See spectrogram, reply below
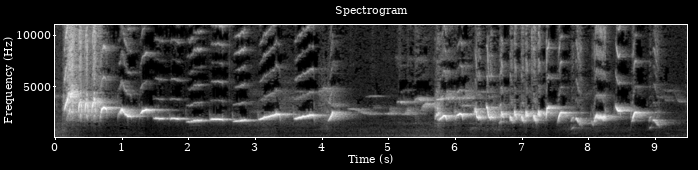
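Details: Lure recording of greater green leafbird song meant to excite birds into responding: drawn-out whistled phrases that dip and rise, then a faster sequence of choppy slurred notes.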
